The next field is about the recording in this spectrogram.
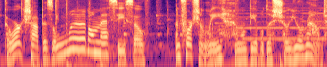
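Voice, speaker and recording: A woman's voice: mid-range voice, lively intonation, fairly quick, natural voice. A woman voicing a composed, earnest young craftswoman in an anime game, explaining things in an articulate way. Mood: polite. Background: game music.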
